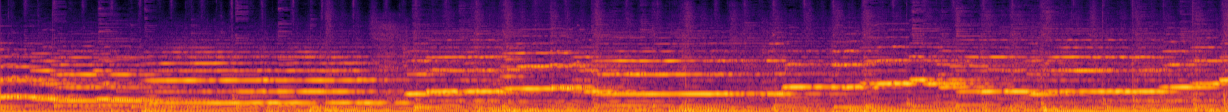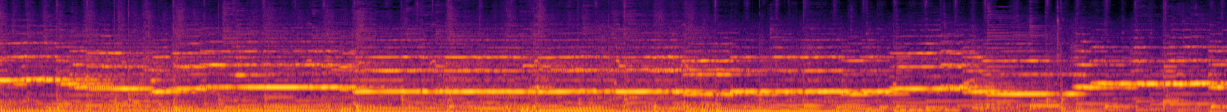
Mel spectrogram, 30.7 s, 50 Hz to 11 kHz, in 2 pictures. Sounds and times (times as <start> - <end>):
Flute: 0.0 - 30.6.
